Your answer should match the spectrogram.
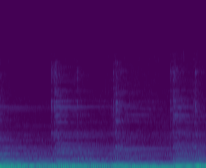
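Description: Acoustic guitar played live, a strummed chord ringing on with a few light strums.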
